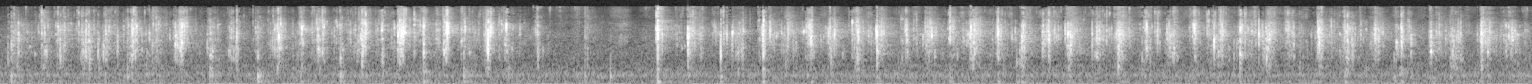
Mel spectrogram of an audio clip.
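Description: A small, clear, partly filled plastic water bottle with a label is held by hand next to a binaural microphone and squeezed and crinkled with the fingers. It makes a dense, steady stream of quick, sharp, bright crackles and clicks over a constant low rumble, with each crackle stopping almost instantly.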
